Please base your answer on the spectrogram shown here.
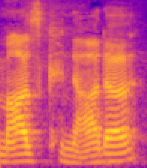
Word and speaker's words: Maz Kanata: thing love the comments I didn't we seem Maz Kanata kannada i said it right right yeah that's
